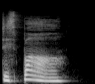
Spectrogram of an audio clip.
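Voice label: "disbar", British English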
